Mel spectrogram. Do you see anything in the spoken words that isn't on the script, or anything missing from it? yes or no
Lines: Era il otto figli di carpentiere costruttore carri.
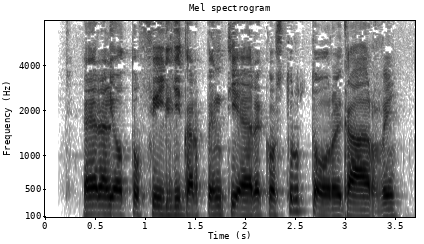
no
